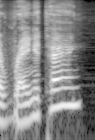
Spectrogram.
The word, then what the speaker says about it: orangutan: Did you say orangutan? An orangutan, there's no G on the end of it. Everybody pronounces it orangutan because of the British accent.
